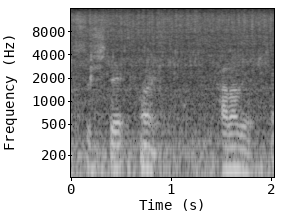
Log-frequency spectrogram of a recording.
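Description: Water runs from a tap into a metal bowl.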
